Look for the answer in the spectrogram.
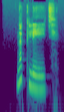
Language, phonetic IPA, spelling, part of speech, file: Russian, [nɐˈklʲeɪtʲ], наклеить, verb, Ru-наклеить.ogg
- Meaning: to stick on, to paste on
